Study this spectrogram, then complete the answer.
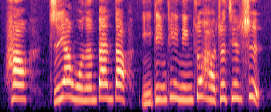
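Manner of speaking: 音调很高的小女孩嗓音; 小女孩一口答应大王; 爽快答应的小女孩. A narrator's reading. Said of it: "一口就答应了". (爽快地答应)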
